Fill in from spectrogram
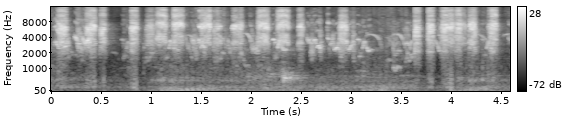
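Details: In a breeding colony of pet budgerigars, loud, bright chirping and chattering fills the air, rapid scratchy notes and quick whistled slurs packed tightly with only brief pauses.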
